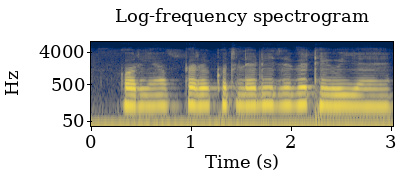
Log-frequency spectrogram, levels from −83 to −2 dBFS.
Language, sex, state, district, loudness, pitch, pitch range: Hindi, male, Rajasthan, Bikaner, -15 LUFS, 135 Hz, 135-140 Hz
